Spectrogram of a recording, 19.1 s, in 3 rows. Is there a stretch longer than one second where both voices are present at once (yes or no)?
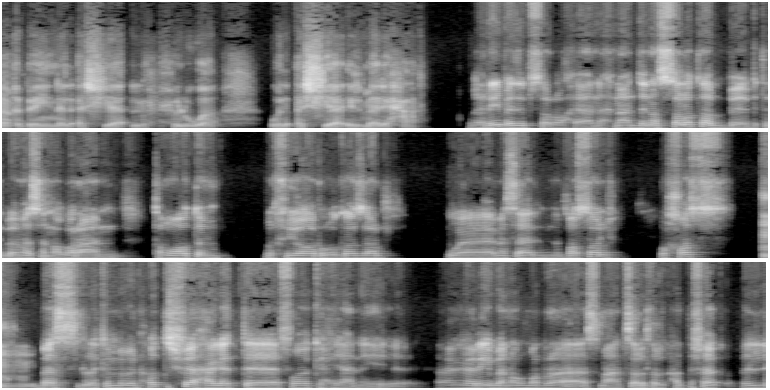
no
